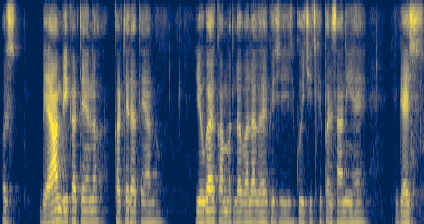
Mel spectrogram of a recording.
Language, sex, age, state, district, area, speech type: Hindi, male, 60+, Uttar Pradesh, Ghazipur, rural, spontaneous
